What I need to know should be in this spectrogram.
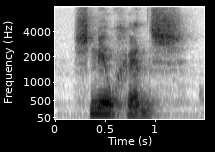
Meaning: snow line
- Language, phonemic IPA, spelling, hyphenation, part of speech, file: Dutch, /ˈsneːu̯.ɣrɛns/, sneeuwgrens, sneeuw‧grens, noun, Nl-sneeuwgrens.ogg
